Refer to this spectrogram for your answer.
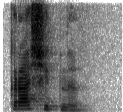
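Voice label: "краситны", Komi, female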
